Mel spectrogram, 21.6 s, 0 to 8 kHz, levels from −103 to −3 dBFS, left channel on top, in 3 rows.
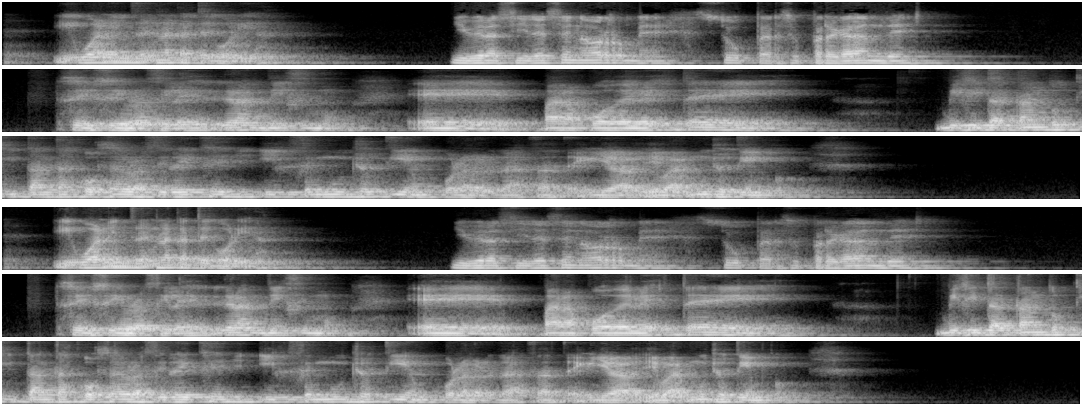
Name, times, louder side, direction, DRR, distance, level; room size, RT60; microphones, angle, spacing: voice 1, 0.3-1.8 7.6-9.4 9.9-12.5 13.4-19.6, right 1 dB, 65° right, 4 dB, 1.3 m, -18 dB
voice 2, 3.0-6.1, left 3 dB, 50° left, 12 dB, 0.5 m, -21 dB
10.0 x 6.3 x 4.3 m, 0.85 s
head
